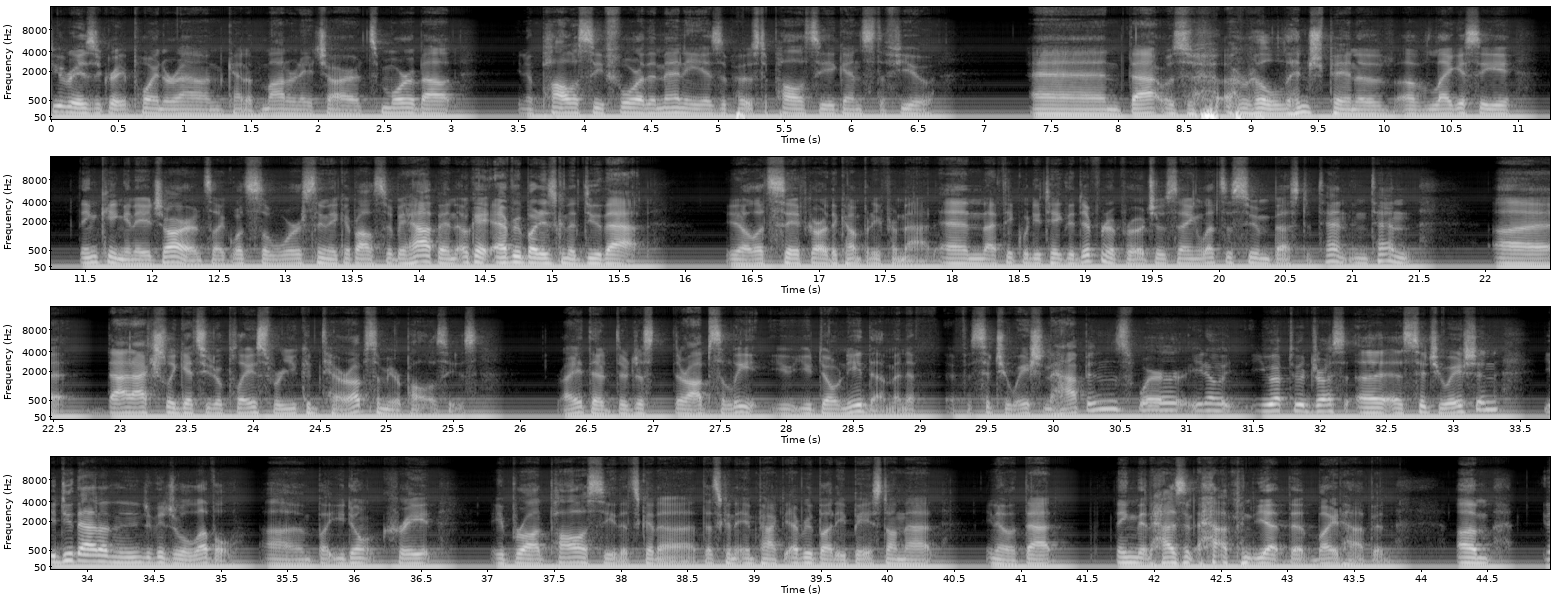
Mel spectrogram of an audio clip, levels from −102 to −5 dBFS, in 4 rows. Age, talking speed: 30-49, 210 wpm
